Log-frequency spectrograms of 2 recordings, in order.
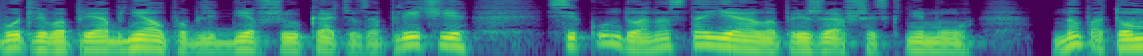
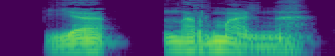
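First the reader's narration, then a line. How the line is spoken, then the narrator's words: Through gritted teeth. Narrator (Russian): сказала рыжая сквозь зубы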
